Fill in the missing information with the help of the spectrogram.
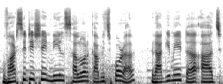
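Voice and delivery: ordinary delivery, nothing marked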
